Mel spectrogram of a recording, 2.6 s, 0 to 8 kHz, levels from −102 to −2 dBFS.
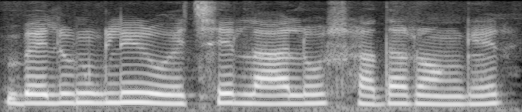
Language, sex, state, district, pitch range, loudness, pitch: Bengali, female, West Bengal, Alipurduar, 225-245 Hz, -12 LUFS, 230 Hz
